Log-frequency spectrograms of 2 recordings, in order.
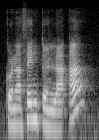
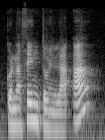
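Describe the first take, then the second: Both takes have the same delivery.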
